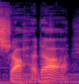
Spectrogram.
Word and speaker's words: Shahada: That first pillar, the Shahada, sometimes pronounced Shahada, is basically the entire teaching of Islam boiled down into one sentence.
